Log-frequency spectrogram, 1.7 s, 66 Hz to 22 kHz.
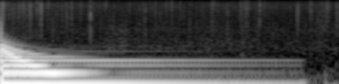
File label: BassStation Overtone Vinyl Synths G0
